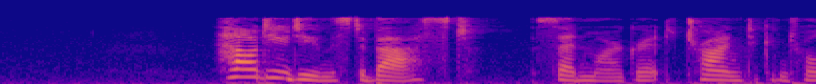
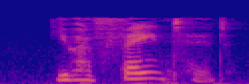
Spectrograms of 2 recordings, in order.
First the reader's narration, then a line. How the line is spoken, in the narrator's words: said the lady in an awestruck voice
